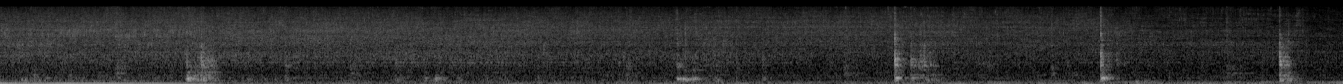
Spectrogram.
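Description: French fries sizzling in hot oil in a pan, the sizzle growing slightly quieter, while tongs lift the fries out to drain. A few sharp clicks of the tongs against the pan.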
